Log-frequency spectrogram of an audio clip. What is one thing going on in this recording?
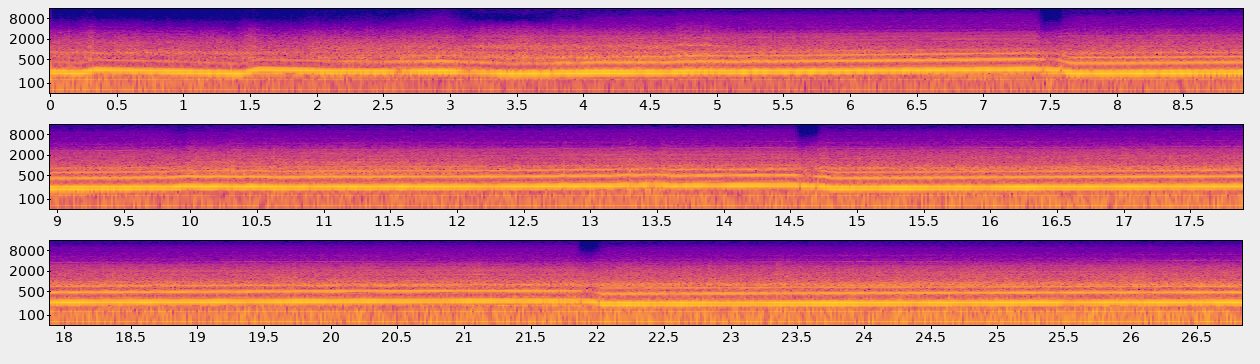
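A racing car engine revs high, dropping in pitch with each gear change and then climbing again.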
